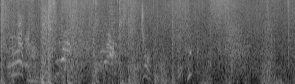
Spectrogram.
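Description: Weapons strike and slash in a close fight.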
